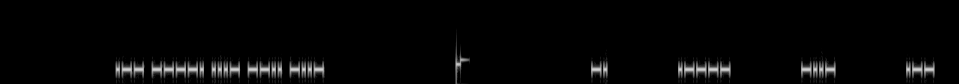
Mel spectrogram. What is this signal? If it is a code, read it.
Morse code, heard as a keyed tone, about 40 wpm, spaced as for 19 wpm, 700 Hz. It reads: W9VZX N1XW
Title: USA Call Signs - 8x Character Spacing - 40wpm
